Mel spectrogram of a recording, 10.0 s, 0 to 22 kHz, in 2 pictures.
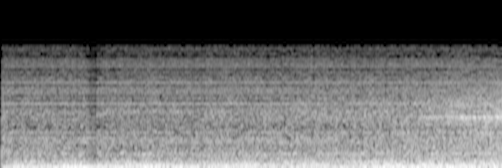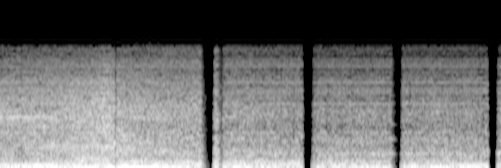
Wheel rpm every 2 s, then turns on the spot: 0, 0, 0, 0, 0.
none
